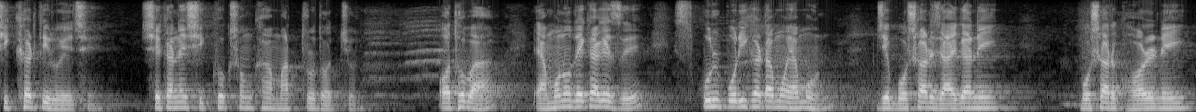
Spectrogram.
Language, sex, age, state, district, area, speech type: Bengali, male, 18-30, West Bengal, Jalpaiguri, rural, spontaneous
